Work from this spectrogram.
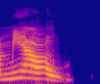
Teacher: En este caso, el triptongo, como el inicio de su nombre lo indica, corresponde a encontrar tres vocales en un solo golpe de voz, como en la palabra miau. Miau contiene una vocal cerrada, una vocal abierta y una vocal cerrada.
